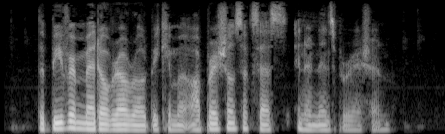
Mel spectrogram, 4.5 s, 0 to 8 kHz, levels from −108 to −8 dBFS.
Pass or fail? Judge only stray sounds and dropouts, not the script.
pass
